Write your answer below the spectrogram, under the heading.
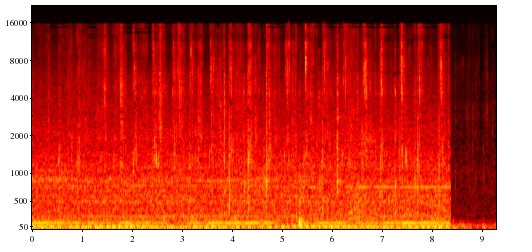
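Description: Husky chewing a chip, many small crunching clicks over a steady low hum.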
